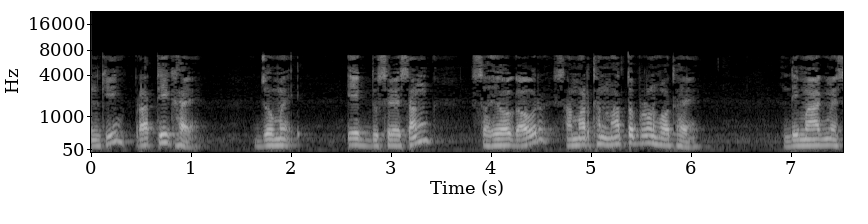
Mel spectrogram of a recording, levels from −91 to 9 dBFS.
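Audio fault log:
Throughout: AAC compression, likely AAC-LC near 24 kbps; nothing above 7.2 kHz, so speech sounds dull and smeared, with a warbling, fizzy texture on sibilants.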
